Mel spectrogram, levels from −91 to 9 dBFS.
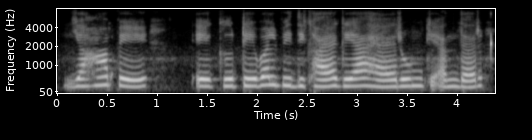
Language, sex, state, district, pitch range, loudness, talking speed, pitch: Hindi, female, Jharkhand, Garhwa, 245-265 Hz, -17 LUFS, 150 wpm, 255 Hz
